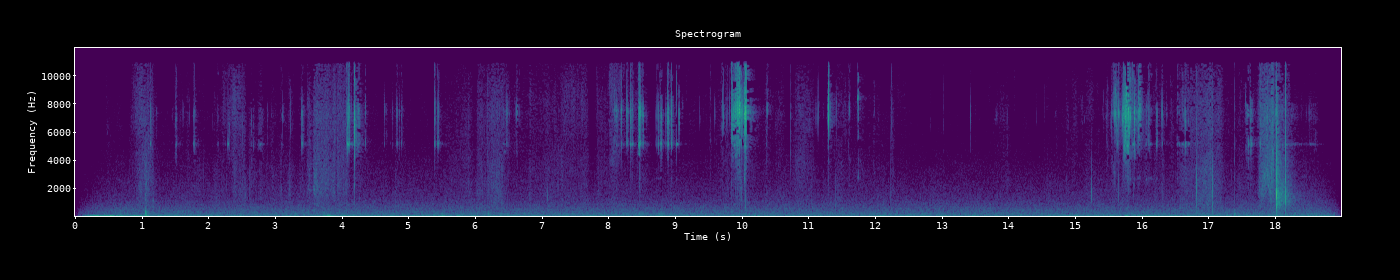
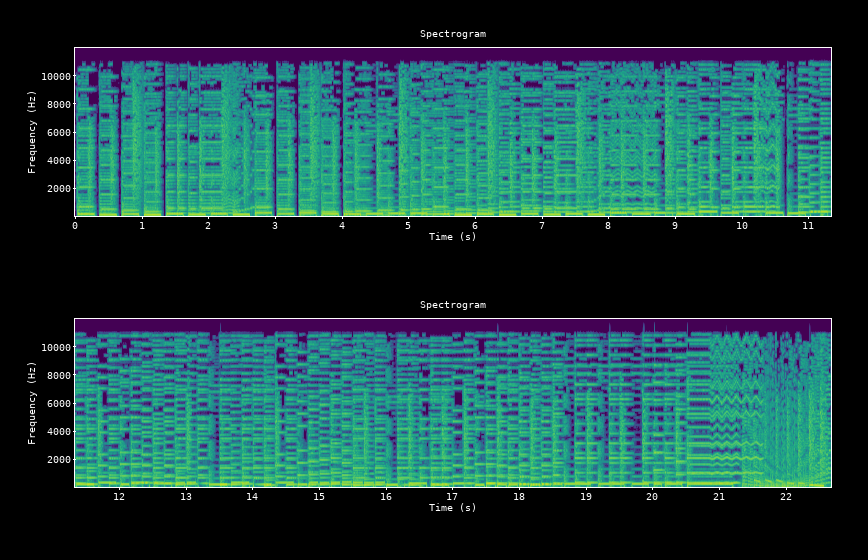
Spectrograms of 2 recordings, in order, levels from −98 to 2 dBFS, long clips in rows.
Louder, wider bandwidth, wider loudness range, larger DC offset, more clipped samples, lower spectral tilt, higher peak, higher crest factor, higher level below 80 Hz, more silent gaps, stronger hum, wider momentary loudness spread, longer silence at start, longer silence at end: second, -41 LUFS vs -13 LUFS; about the same, 11.5 kHz vs 11.5 kHz; first, 19 LU vs 1 LU; neither; neither; second, -1 dB/octave vs -4 dB/octave; second, -10 dBFS vs 0 dBFS; first, 38 dB vs 14 dB; second, -58 dBFS vs -32 dBFS; neither; neither; first, 24 LU vs 2 LU; about the same, 0.1 s vs 0 s; about the same, 0.05 s vs 0 s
